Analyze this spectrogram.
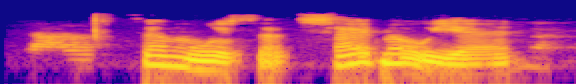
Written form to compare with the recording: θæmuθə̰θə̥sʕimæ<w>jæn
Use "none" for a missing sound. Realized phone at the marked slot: w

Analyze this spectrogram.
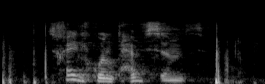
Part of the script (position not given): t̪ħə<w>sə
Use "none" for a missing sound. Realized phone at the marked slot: v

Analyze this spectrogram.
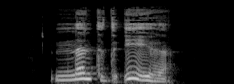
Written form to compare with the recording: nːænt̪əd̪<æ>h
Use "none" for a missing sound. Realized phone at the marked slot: i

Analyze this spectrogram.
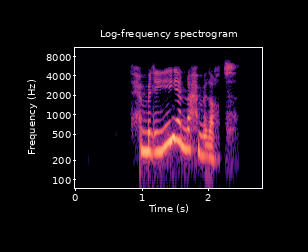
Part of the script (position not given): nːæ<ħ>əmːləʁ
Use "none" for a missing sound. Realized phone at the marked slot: ħ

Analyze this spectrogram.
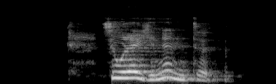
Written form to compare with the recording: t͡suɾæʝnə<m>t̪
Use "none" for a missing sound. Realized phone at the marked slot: n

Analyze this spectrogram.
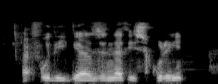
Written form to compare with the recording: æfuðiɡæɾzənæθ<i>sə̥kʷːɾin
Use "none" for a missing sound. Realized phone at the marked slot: i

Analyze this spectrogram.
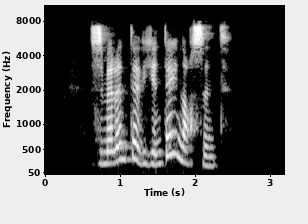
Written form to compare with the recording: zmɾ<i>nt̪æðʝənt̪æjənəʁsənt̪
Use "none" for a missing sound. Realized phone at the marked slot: æ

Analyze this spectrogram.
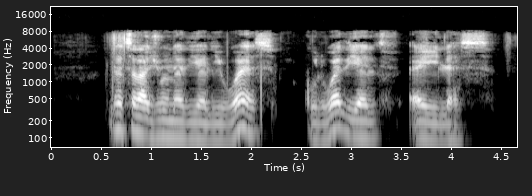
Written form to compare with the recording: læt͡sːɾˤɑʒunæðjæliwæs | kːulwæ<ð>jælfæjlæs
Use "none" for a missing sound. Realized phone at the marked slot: ð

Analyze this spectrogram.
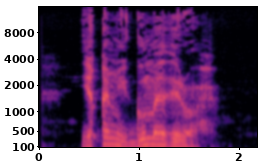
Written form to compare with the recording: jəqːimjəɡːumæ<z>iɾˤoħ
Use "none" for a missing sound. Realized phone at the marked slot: ð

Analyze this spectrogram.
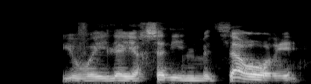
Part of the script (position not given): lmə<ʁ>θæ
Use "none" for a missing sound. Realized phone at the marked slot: ð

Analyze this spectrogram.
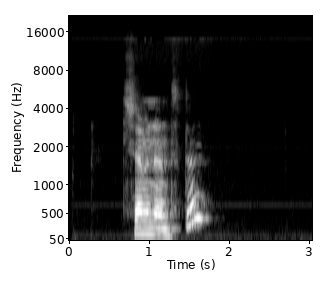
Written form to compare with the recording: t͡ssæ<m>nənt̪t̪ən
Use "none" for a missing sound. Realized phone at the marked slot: m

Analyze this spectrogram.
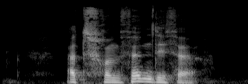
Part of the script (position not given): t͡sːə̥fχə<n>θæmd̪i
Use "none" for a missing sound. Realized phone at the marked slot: m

